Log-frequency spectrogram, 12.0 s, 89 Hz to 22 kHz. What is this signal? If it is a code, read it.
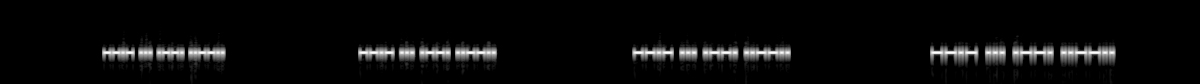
Morse code, heard as a keyed tone, about 44 wpm, 700 Hz. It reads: QSP? QSP? QSP? QSP?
